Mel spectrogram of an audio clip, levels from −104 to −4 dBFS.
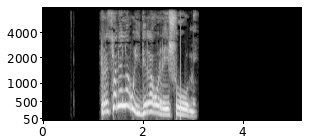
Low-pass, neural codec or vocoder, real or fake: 7.2 kHz; none; real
